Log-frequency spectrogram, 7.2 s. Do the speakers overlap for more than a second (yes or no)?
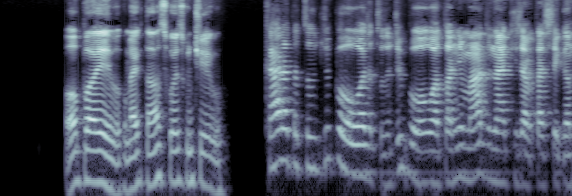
no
